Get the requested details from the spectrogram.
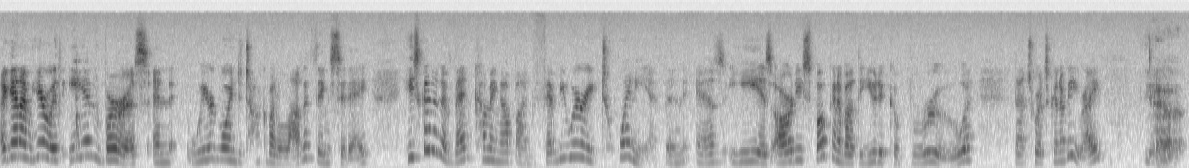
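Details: Adult female speaker; Normal speech.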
